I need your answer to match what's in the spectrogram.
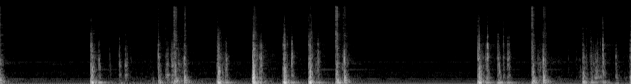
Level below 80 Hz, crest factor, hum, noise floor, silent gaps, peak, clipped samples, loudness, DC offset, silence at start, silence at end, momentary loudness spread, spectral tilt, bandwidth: -32 dBFS; 28 dB; none; -55 dBFS; none; 0 dBFS; under 0.1%; -28 LUFS; 0.3%; 0 s; 0.15 s; 15 LU; -7.5 dB/octave; 16 kHz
